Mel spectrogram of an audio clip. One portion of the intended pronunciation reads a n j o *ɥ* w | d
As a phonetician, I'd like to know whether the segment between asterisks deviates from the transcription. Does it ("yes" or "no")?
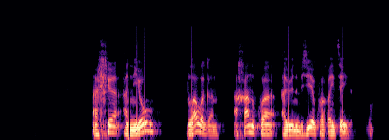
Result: yes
